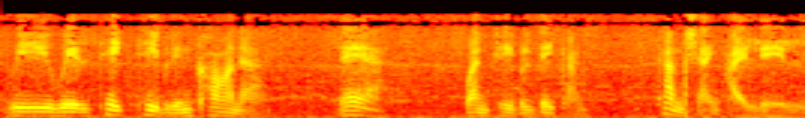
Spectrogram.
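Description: Scheming chinese general in old radio show, low voice goes up and down, stage chinese accent, broken english. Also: male voice, animated, measured pace. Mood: businesslike. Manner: clipped broken English, formal, proverb-quoting. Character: volatile, scheming Chinese male general, loyal agent. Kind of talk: old-time radio adventure serial acting. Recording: noisy, muffled old radio recording.

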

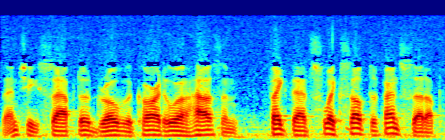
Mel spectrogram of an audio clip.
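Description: Shrewd American cop, lower register, plainspoken, conversational, 1940s radio crime drama. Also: male voice, moderate pace, darkish tone, low-quality recording. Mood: explaining, brisk. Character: male police detective lieutenant, plainspoken, shrewd.

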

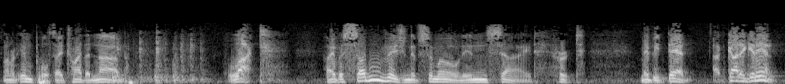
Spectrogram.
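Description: An actor playing a hard-boiled American intelligence agent in a radio drama, narrating and talking tersely. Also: male voice, lowish voice, very animated, moderate pace, breathy edge, exaggerated voice. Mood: urgent. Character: American intelligence agent narrating his own case, tense, smitten. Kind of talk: radio drama acting, first-person narration. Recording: dull radio drama recording, music underneath.

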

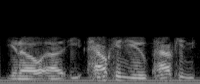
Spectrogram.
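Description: A man in his forties chatting as an interview guest, enthusiastic and reminiscing, often halting and repeating words, heard over a phone. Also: a little high. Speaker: interview guest, radio drama producer. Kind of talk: casual chat, reminiscing. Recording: tinny phone line with hum and faint noise.

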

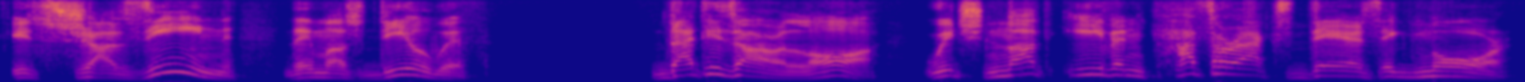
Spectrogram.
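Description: A man's voice: mid-range voice, big pitch swings, slow, fairly bright tone, dry recording, clean studio sound, voice pushed up. A man voicing a huge, battle-scarred old creature in a storybook, proud and defiant, speaking formally with a whistling voice. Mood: defiant, resolute. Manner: solemn, formal, declamatory.

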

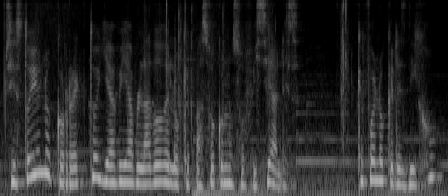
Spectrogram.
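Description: An actress playing a brisk, firm police detective in a scripted audio drama. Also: female voice, mid-range voice, lively intonation, music in the background, natural voice. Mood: firm, questioning.

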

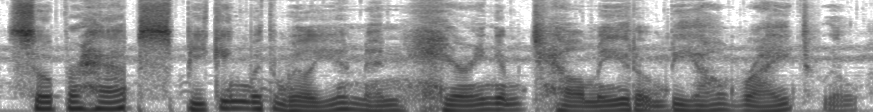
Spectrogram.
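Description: A man voicing a grieving, frightened widow who believes she is cursed, speaking in an even, dignified way. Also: medium pitch, normal speed, soft background music, lightly acted, rough recording. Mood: fearful.

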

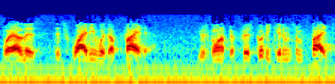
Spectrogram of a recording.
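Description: Man acting a husky drifter under suspicion, old radio. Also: mid-range voice, close to an everyday voice. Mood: pleading, explaining. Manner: slangy, ungrammatical, halting protests. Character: uneducated drifter suspect, evasive, telling a tall tale. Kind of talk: old-time radio crime drama acting. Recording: muffled vintage radio recording.

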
